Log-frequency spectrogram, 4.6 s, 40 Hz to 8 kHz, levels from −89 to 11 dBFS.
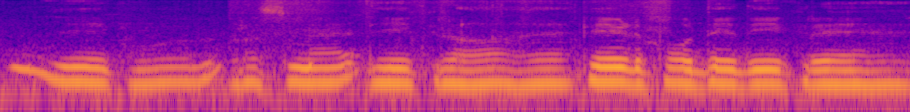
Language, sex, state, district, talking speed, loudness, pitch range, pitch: Hindi, male, Uttar Pradesh, Jalaun, 120 wpm, -20 LUFS, 150-165 Hz, 155 Hz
